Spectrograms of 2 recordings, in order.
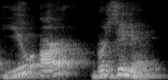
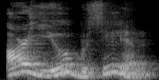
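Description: First: Said in the usual way. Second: Are you Brazilian said slowly as a question; slow, clear question Are you Brazilian; slow teacher demo of a question; question tune. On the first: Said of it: "Eu afirmo". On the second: Shown as a demonstration. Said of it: "Se eu quero perguntar".

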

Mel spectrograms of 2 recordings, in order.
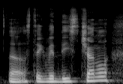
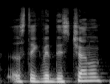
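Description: No difference in how they are said.

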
